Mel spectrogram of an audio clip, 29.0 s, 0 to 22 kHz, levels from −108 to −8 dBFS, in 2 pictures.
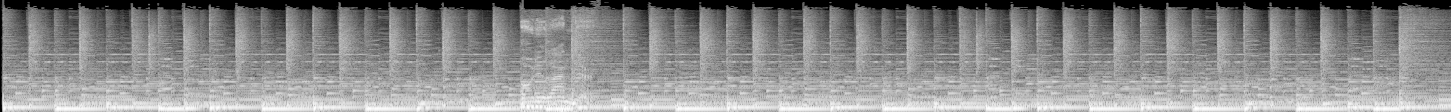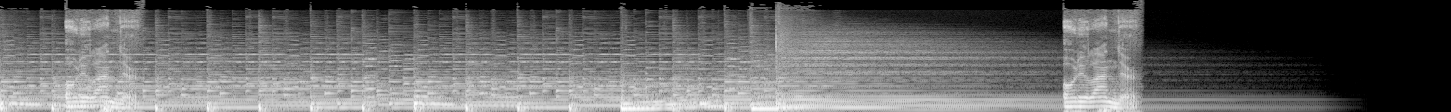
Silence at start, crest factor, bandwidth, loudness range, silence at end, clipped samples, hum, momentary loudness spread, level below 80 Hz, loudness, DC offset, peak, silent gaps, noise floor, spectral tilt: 0 s; 16 dB; 17.5 kHz; 6 LU; 3.1 s; under 0.1%; none; 9 LU; -24 dBFS; -17 LUFS; under 0.1%; 0 dBFS; none; -73 dBFS; -5.5 dB/octave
